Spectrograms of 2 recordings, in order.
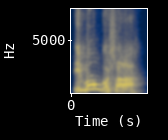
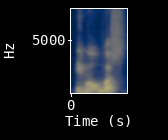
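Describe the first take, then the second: First: Imongos ah with a falling tone, loud; tone demo. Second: Imongos, soft with a rising tone; tone demo. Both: Shown as a demonstration. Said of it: "Hear the tone?".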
